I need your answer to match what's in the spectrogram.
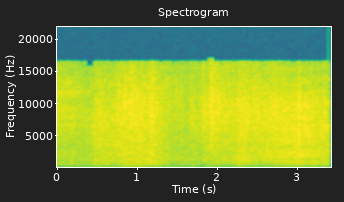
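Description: Steady, broad wash of sea surf rolling continuously, with gentle swells in loudness as waves break and recede; moderately loud, with a light breath of wind and no voices.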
